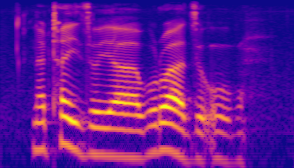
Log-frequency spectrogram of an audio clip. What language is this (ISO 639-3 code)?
ven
